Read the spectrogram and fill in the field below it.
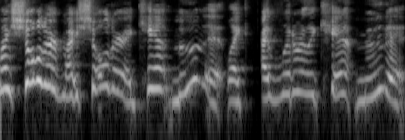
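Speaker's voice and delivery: high-pitched crying and screaming. Recounting a shoulder injury that hurt badly, retelling crying and screaming. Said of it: "you're like crying and screaming at the same time".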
